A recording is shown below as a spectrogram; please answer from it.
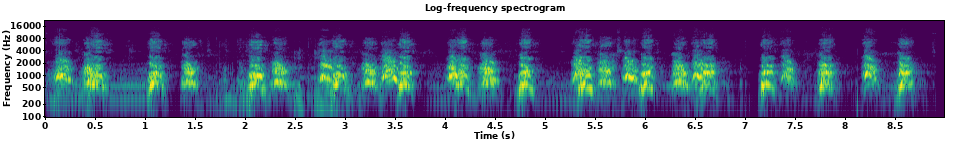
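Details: Barking dogs; a rapid, continuous series of sharp, mid-pitched barks and yips, roughly two to three per second, with overlapping voices suggesting more than one dog.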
